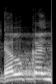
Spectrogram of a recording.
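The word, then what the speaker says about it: alkyne: উচ্চারণ করব অ্যালকিন ইন যদি অ্যালকাইন হয় তাইলে আমরা আইন উচ্চারণ করব কি আইন এই তিনটা জিনিস আমাদের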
